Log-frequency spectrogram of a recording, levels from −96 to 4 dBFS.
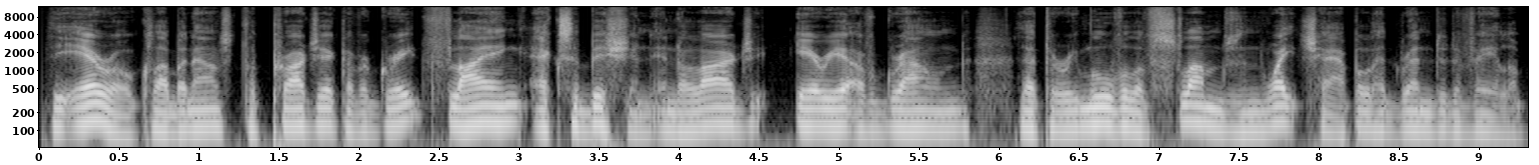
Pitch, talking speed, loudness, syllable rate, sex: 105 Hz, 175 wpm, -19 LUFS, 5.3 syllables/s, male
